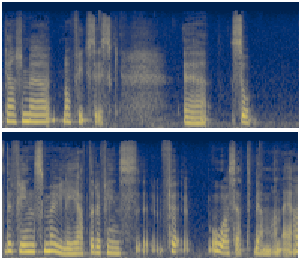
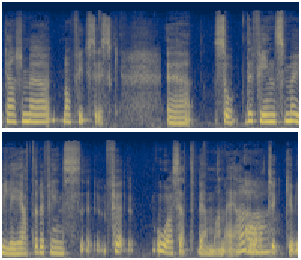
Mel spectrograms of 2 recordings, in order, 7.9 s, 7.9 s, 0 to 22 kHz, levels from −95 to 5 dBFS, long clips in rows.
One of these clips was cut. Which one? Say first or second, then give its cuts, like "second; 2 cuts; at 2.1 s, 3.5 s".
second; 2 cuts; at 2.1 s, 3.1 s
